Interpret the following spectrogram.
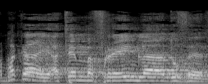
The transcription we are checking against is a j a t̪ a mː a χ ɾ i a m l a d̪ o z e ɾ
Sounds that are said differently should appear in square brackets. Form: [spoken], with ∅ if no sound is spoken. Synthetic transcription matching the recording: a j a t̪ [e] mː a [f] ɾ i [i] m l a d̪ o [v] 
